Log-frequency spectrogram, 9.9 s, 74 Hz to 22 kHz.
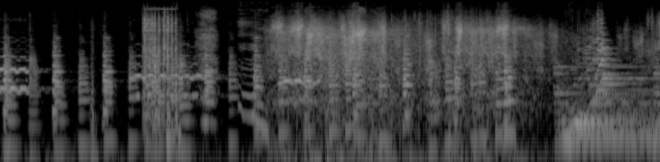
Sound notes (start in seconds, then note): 3.5 yawning; 4.6 eerie whispering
